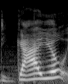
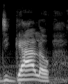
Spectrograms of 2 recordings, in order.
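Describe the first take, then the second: First: The name is pronounced like Spanish gallo. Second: The name is pronounced the Italian way. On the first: The speaker calls it wrong. "it's not digallo" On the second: The speaker calls it right. "it's digalo"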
